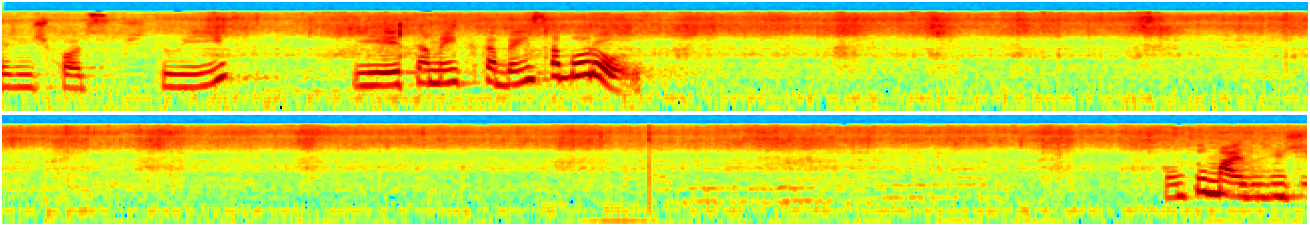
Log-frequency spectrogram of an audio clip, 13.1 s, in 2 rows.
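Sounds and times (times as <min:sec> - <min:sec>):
corn sizzling in a frying pan: 0:00.0 - 0:13.0
spatula scraping a pan: 0:01.3 - 0:09.8.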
